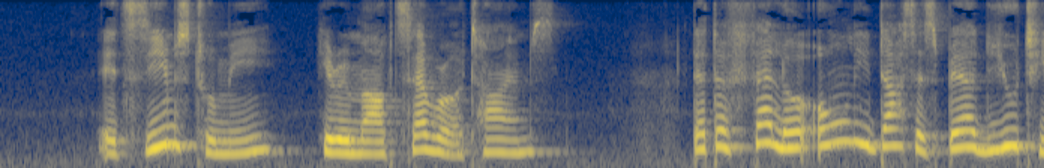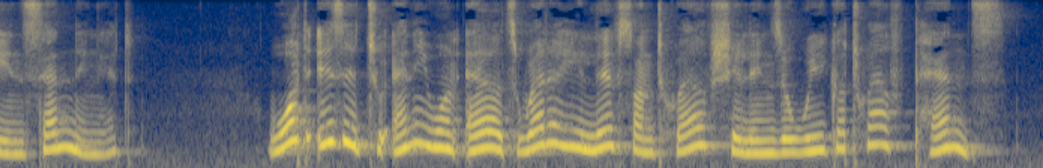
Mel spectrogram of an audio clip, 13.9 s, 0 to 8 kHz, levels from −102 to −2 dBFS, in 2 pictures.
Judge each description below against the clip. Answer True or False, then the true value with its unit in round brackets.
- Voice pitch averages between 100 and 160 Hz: False (235 Hz)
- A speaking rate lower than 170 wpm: True (155 wpm)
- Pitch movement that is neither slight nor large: False (6.1 semitones)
